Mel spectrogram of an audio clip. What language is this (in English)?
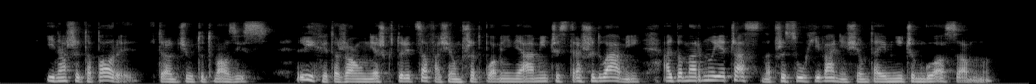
Polish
